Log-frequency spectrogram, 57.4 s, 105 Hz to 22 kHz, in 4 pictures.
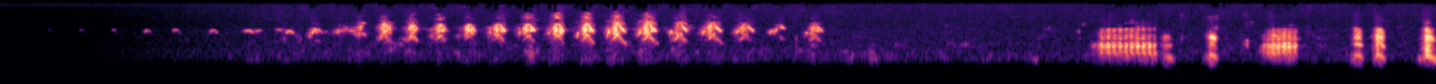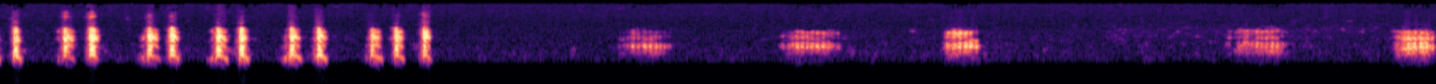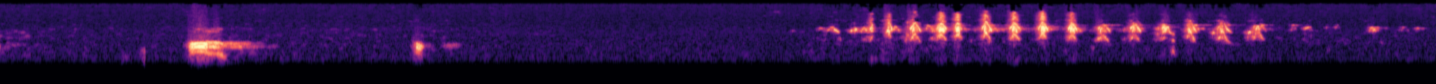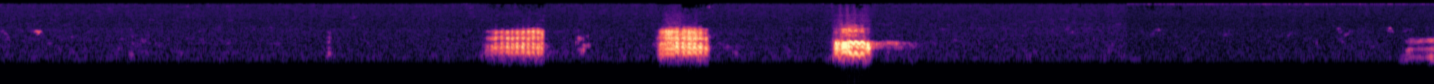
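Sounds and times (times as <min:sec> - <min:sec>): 
great crested grebe Podiceps cristatus calling: 0:01.4 - 0:08.3, 0:10.8 - 0:18.7, 0:20.5 - 0:21.2, 0:22.2 - 0:22.9, 0:23.8 - 0:24.3, 0:26.6 - 0:27.4, 0:28.3 - 0:28.9, 0:30.6 - 0:31.4, 0:36.9 - 0:42.6, 0:47.9 - 0:48.6, 0:49.6 - 0:50.3, 0:51.4 - 0:52.2.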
